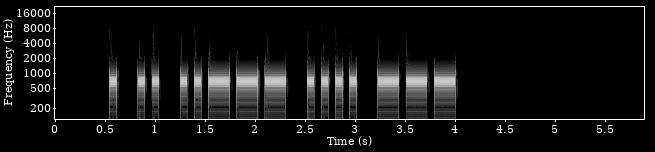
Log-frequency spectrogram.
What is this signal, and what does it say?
Morse code, heard as a keyed tone, about 17 wpm, 700 Hz. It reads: EI2HO
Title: DXCC-100 Call Signs - 5 Characters - 17wpm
